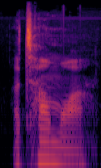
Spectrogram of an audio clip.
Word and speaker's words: Ottumwa: How do you pronounce that town? Ottumwa.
